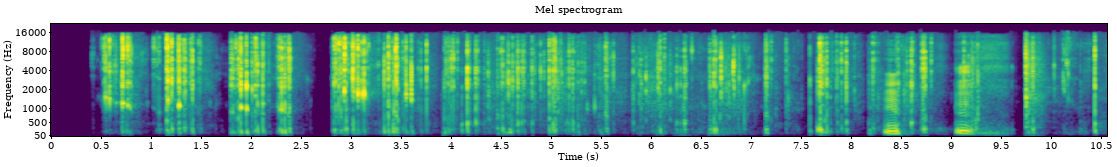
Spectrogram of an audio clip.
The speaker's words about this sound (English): I thought that was a really good crunch. Me too.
